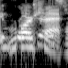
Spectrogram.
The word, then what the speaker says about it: Rorschach: Is that how you say it? – The Rorschach. Rorschach. Yeah, yeah, Thank you.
